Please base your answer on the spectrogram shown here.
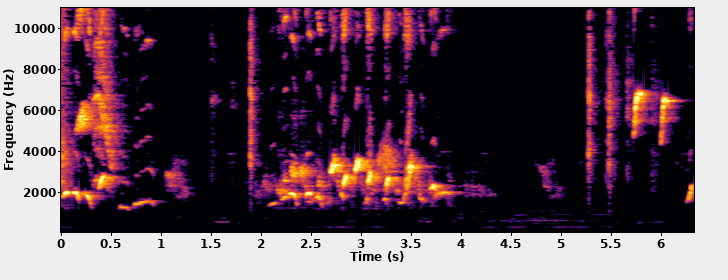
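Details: White-rumped shama song used to lure birds: rich, varied whistles and a fast, bubbling run of warbled notes, broken by short pauses and sharp clicks.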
